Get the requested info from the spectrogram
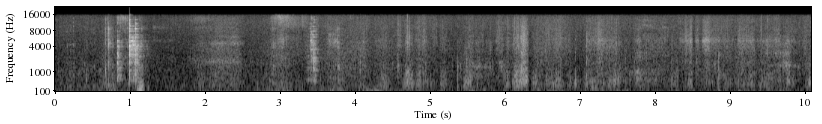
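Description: Short steel pipe and angle-iron offcuts clinking and knocking against each other and a metal table as they are handled, in a handful of separate knocks.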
